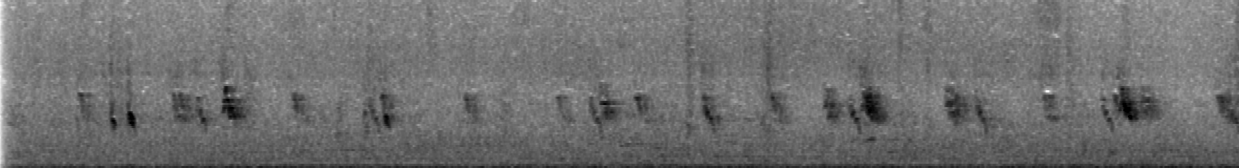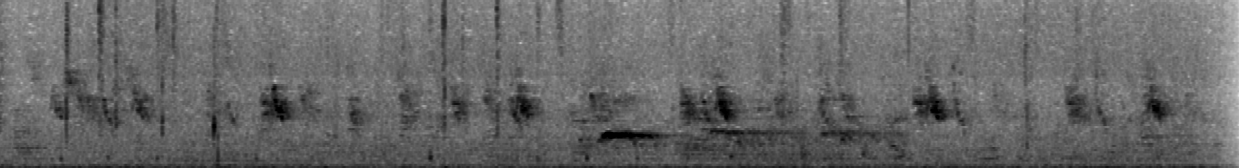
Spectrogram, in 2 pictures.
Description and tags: Air tone at a university campus quad with birds
Recorded outside university.
peace, atmospheric, background, tone, colleage, background-sound, white-noise, soundscape, calma, calm, atmos, general-noise, ciudad, air, atmo, suburbio, ambience, ambiance, airtone, paz, ambient, atmosphere, city, room-noise, university, ruido, tono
